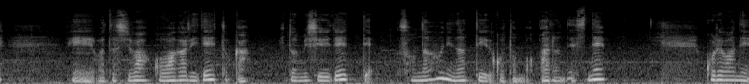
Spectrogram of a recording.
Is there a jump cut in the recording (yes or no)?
no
